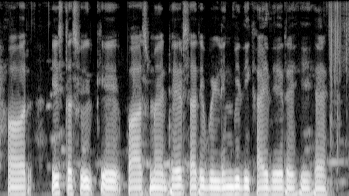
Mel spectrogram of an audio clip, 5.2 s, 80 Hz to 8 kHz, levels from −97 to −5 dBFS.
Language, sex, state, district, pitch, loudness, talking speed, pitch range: Hindi, male, Gujarat, Valsad, 110 Hz, -14 LUFS, 160 wpm, 105-110 Hz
